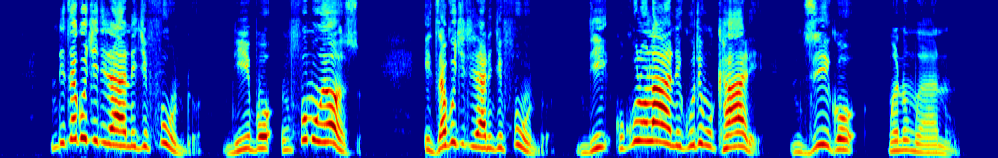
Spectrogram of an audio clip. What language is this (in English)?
Nyanja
